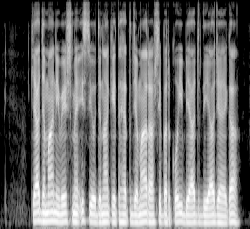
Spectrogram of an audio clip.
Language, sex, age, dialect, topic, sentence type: Hindi, male, 18-24, Marwari Dhudhari, banking, question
